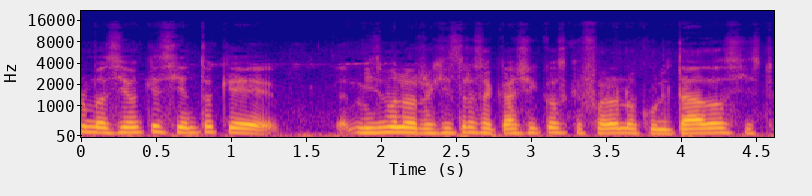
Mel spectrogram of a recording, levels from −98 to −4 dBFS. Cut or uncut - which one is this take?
uncut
